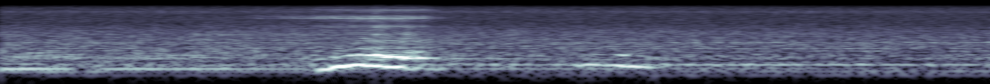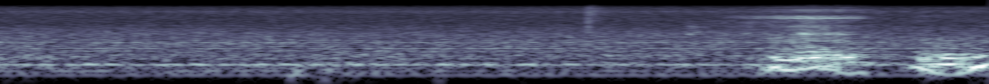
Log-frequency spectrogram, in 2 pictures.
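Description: Two low, rough snoring breaths about seven seconds apart over steady background hiss: snoring during sleep.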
